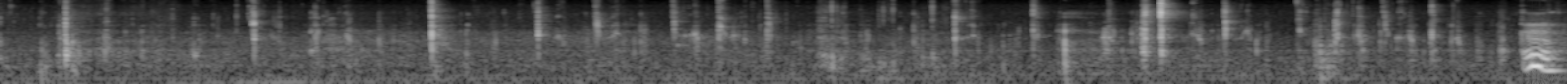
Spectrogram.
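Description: Close-up mouth sounds of someone chewing a mouthful of Italian beef sandwich with crunchy hot peppers: irregular wet smacks and crunches.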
